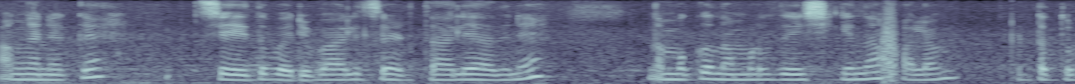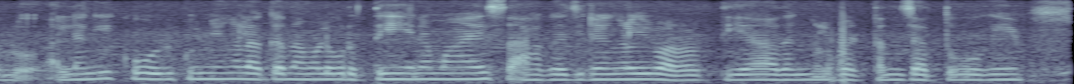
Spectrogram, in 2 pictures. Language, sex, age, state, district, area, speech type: Malayalam, female, 45-60, Kerala, Kottayam, rural, spontaneous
